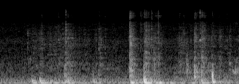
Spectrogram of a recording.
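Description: A few short, dull knocks, likely the carpenter moving about on the wooden subfloor, over a steady low rumble of background noise.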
